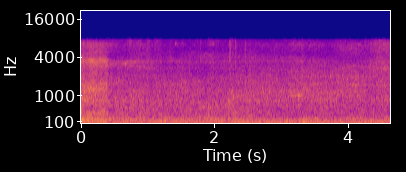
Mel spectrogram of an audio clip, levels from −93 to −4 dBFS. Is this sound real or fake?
fake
